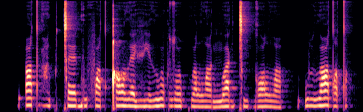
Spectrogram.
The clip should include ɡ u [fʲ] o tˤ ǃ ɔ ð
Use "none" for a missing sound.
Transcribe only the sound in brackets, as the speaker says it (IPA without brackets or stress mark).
f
